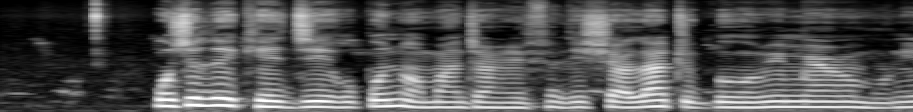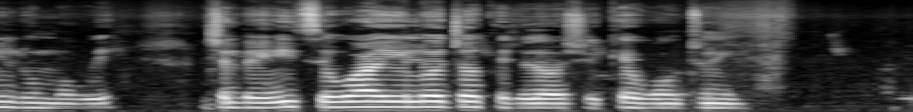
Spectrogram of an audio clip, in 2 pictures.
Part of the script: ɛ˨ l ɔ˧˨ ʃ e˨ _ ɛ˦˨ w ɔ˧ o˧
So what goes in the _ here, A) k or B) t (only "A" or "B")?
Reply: A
